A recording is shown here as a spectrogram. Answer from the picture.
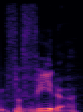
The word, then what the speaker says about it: Fifita: The Arizona quarterback, which I always pronounce his name incorrectly Fafita.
